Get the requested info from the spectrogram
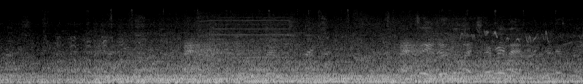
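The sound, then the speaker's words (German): Steady low rumble inside a self-driving car on the move, its driver's seat empty, heading toward Google headquarters in Silicon Valley, with a brief high electronic chime partway through and faint, indistinct voices underneath. “So, wir sitzen jetzt herinnen. Einmal schauen, wie das selbstfahrende Auto funktioniert.”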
